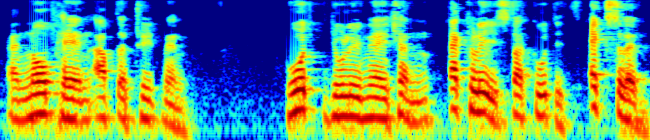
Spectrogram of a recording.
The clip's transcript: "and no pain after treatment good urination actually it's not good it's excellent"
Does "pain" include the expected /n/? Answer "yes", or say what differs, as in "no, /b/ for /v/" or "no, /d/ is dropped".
yes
